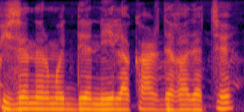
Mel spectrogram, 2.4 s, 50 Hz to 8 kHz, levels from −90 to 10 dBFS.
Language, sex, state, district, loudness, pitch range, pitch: Bengali, male, Assam, Hailakandi, -14 LUFS, 135-150 Hz, 140 Hz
